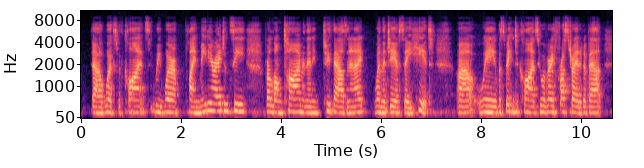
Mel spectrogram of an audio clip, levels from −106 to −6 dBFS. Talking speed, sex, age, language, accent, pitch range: 185 wpm, female, 40-59, English, Australian, 180-205 Hz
